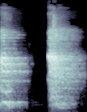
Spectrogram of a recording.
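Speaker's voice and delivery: breathless "ah, ah", half whispered; wordless child grunt. Retold or imitated. Therapist imitating a three-year-old grunting at her mother, unvoiced. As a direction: mimic a toddler grunting for things. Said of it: "agarraba a la mamá y decía".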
